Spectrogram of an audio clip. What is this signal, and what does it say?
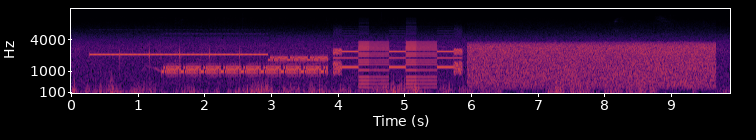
Dial-up modem handshake (V.34 or later), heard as a whistle, warbles, then hiss, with phone line noise and the noise of a park.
